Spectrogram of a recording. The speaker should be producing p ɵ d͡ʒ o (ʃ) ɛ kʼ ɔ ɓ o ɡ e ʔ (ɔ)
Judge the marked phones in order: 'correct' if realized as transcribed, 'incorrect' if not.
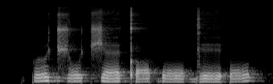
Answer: incorrect: t͡ʃ, incorrect: o

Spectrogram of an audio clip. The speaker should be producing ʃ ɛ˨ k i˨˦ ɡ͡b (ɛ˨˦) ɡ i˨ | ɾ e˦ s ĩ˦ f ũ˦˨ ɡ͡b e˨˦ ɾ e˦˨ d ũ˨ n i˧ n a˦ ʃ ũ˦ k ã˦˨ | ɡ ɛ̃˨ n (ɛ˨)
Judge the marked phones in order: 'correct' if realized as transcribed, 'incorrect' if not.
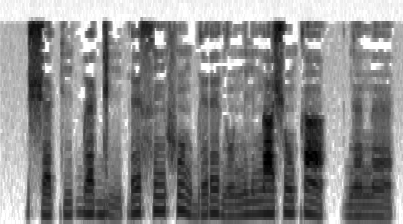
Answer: incorrect: ɛ˧, incorrect: ɛ̃˨

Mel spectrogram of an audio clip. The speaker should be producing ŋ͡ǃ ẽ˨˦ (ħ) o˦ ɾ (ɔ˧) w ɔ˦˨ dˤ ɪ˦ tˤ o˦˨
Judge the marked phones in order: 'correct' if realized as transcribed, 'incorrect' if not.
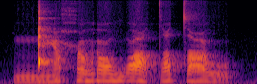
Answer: correct, incorrect: ɔ˦

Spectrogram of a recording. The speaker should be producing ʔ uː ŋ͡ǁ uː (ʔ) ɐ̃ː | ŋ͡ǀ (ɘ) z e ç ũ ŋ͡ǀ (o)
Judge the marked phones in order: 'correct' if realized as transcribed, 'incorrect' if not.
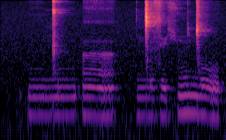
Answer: correct, correct, correct

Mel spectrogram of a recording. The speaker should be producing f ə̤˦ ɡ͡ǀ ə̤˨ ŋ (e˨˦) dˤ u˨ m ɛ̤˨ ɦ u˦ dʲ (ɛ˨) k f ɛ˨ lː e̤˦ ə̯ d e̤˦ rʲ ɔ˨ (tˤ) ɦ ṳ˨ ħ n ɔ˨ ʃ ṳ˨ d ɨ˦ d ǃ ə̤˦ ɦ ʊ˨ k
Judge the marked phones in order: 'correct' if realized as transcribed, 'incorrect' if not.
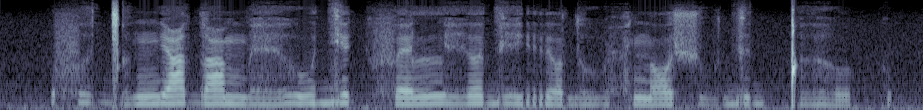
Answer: correct, incorrect: ɛ˦, incorrect: d

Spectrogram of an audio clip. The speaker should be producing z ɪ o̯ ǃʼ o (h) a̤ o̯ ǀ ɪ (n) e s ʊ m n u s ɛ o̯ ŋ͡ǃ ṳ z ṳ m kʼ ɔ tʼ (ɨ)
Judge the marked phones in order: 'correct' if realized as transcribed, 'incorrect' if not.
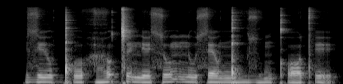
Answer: correct, correct, incorrect: e

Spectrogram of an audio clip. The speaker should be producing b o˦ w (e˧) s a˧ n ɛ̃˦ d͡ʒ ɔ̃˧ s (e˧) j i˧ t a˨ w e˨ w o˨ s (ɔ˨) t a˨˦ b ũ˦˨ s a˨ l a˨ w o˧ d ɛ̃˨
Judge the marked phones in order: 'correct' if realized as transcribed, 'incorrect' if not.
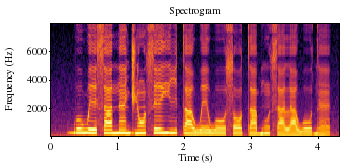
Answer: correct, incorrect: e˦, correct

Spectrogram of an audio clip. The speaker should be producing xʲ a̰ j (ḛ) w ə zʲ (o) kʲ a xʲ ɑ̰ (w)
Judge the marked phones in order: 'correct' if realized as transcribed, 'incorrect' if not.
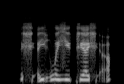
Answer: incorrect: ḭ, correct, incorrect: none

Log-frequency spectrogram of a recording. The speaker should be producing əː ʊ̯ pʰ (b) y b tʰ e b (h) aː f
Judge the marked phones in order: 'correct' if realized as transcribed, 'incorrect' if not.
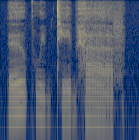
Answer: incorrect: w, correct

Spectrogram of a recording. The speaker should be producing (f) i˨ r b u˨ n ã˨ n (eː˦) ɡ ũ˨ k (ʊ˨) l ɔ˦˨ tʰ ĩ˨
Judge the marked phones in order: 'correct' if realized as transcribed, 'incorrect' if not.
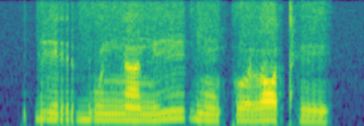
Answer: incorrect: ɓ, incorrect: iː˦, correct

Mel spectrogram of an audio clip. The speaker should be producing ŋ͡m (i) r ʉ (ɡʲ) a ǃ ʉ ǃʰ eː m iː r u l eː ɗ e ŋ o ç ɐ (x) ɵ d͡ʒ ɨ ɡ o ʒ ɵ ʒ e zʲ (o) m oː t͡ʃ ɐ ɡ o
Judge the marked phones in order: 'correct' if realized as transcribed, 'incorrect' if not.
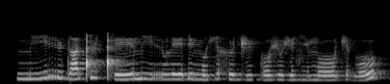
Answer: incorrect: iː, incorrect: d, correct, incorrect: ɵ

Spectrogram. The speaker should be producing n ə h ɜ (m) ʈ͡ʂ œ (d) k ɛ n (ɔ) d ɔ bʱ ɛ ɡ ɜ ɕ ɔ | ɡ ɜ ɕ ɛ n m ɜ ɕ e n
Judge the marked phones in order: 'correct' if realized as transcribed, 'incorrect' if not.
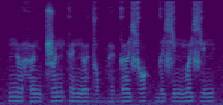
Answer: incorrect: n, incorrect: n, incorrect: ə

